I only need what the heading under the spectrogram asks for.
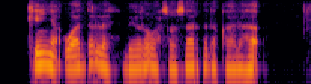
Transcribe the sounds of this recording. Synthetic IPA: kʰɛɲɐ̰wɑːd̪ɐlɛbɛːɾɔ̰wɑħsɔːsaːrkʰɐɖɑqɑːlɐɦɐ

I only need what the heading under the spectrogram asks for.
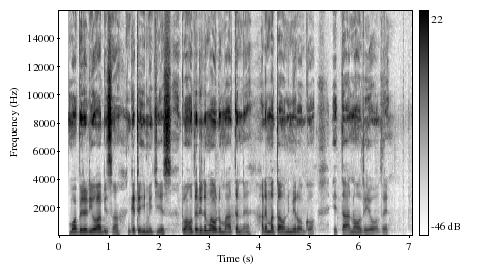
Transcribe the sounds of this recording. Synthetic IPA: mwabeɾeɾiɔwabisaɡeteimed͡ʒestwahoðeɾiɾɛmaondomaːtɛnɛhaɾemataonimeɾɔɡɔetanɔðeɔðɛ

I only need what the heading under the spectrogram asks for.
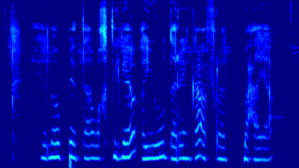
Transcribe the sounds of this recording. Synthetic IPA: hɛlɔpʰɛt̪awɑqt̪ʰɪɣɐːjuːd̪ɐɾɛːŋkʰɐːfraːd̪̚ | bɑħɑjaː

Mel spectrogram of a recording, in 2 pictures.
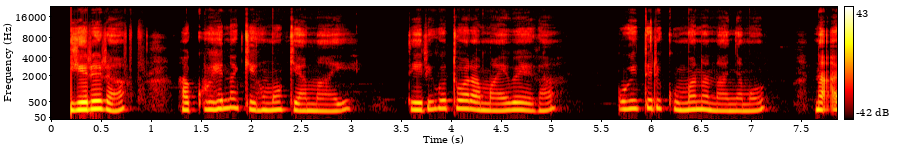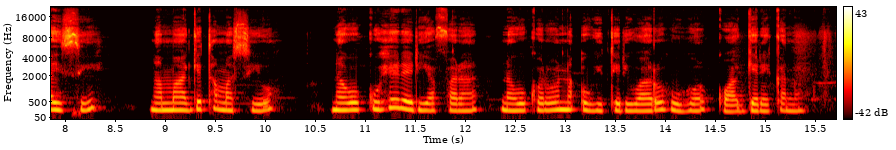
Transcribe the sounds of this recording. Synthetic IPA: iɣeɾeɾahakuhenakehomɔkjamae | teɾiɣotwaɾamaewɛːɣa | oɣiteɾikumananaɲamo | naʔaisi | namaɡetamasiɔ | naɣokuheɾɛɾiafaɾa | naɣokɔɾɔnaʔoɣiteɾiwaɾohuɦɔkwaɡɛɾɛkanɔ

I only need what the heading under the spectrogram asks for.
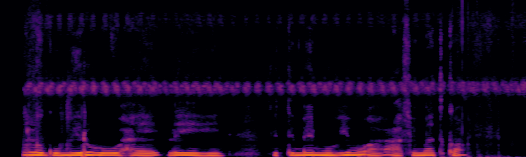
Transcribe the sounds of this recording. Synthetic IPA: ɐlɐɣʊmiɾʊɦʊwɑħɑjlɛːjɪɦiːnkɪt̪ʰɪmɛːnmʊɦɪmʊʔɐʕɑːfɪmaːd̪kʰɐ

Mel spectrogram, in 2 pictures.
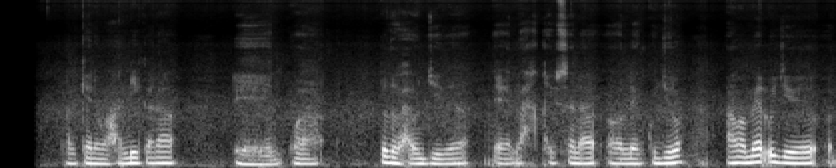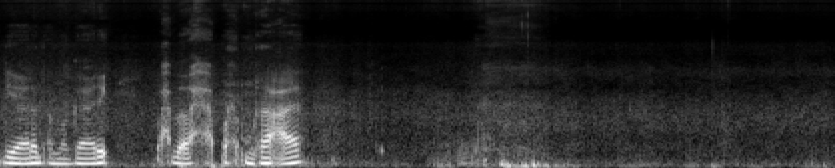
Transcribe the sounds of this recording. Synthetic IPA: mɐrkʰɐnɪwɑːħɐnɖiːkʰɐɾaːʔɛːnwɑː | d̪̥ɐd̪wɑħɑʊd͡ʒɛːðaɛːnwɑħqʰijbsɐnaɔːlɛːŋkʰʊt͡ʃɪɾɔʔɐmɐmɛːlʔʊt͡ʃɛːðɔɖ̪ɪjaːɾɐd̪ɐmɐɡaːɾɪ | wɑħbɐwħʊmra̰ːʕɑ̰jɐ

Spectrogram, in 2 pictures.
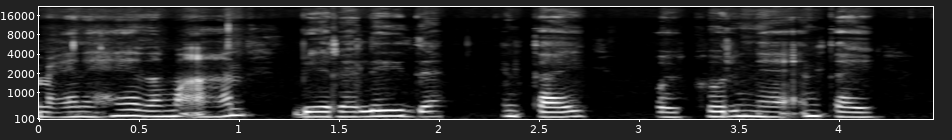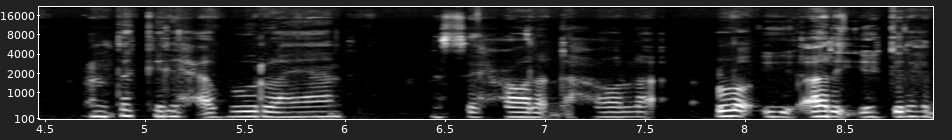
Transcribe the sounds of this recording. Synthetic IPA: mɑʕnɐɦɛːðɐmɐ̰ʔɐ̰ɦɐnbiːɾɐlɛjd̪ɐɪnt̪ʰɐj | ɔjkʰɔɾɪnɛɪ̰nt̪ʰɐj | ʕʊnt̪ʰɐkʰɐlɪħʔɐ̰βuːɾɐjaːn | mɐsɛħɔːlɐɖɐħɔːlɐ̰lɔʔijɔʔɐɾɪʔḭjɔkʰɐlɪħ

